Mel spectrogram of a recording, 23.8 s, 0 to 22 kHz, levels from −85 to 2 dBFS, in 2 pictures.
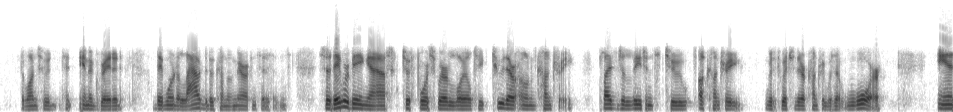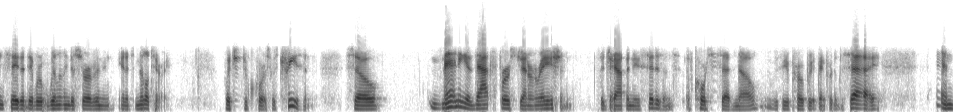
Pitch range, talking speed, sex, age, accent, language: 120-140 Hz, 190 wpm, male, 40-59, American, English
